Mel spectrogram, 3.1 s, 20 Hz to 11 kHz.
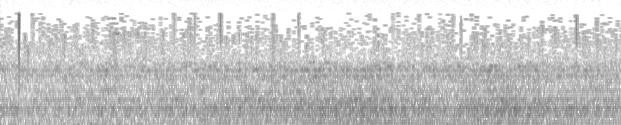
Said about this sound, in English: At 7:20 sharp, a truck pulled up at the corner. The driver remained at the wheel.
